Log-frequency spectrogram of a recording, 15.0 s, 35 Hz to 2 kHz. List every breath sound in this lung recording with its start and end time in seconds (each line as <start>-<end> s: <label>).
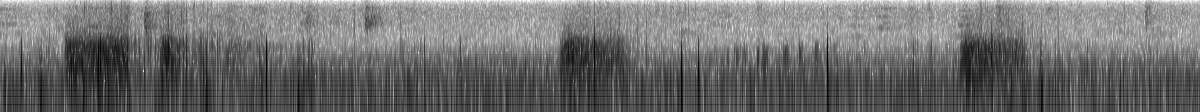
0.78-1.63 s: inhalation
0.78-1.63 s: crackles
6.98-7.84 s: inhalation
6.98-7.84 s: crackles
12.05-12.90 s: inhalation
12.05-12.90 s: crackles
